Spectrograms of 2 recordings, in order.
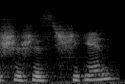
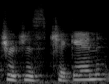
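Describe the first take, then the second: First: The ch sounds are changed and not said as ch. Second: The ch sounds are said as a clear ch. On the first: "I would say" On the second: "instead of saying"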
